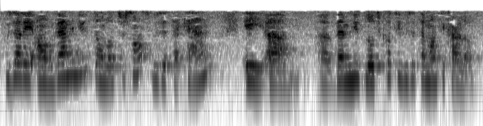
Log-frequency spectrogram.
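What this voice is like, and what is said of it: Québécois French accent. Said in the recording (French): “accent québécois, les gens trouvent c'est fabuleux ... les Français aiment l'accent québécois”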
